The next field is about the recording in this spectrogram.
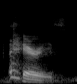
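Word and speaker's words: P. Terry's: just pronounced Terry's.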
